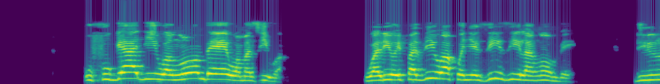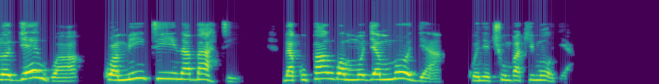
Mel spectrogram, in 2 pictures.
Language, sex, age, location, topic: Swahili, female, 25-35, Dar es Salaam, agriculture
